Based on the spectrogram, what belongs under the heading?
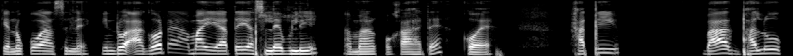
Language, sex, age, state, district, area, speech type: Assamese, male, 30-45, Assam, Lakhimpur, rural, spontaneous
